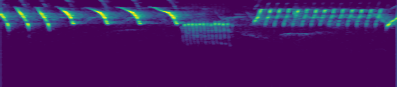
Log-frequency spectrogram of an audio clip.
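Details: Quick falling chirps from a singing canary, repeated several times a second, broken by a short rasping note before a rapid, even trill.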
